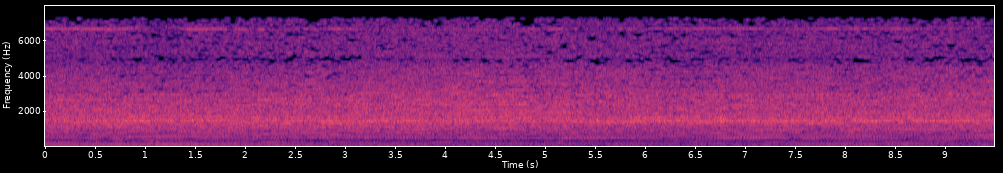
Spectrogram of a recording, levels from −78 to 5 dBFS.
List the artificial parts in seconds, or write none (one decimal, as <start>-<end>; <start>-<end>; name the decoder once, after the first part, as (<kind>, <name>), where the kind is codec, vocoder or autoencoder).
5.2-5.9 (vocoder, Vocos)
